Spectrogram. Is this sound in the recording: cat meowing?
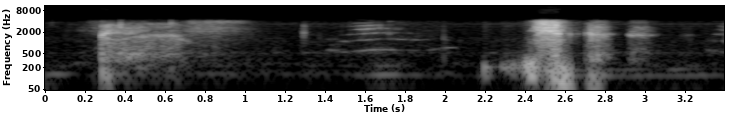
yes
